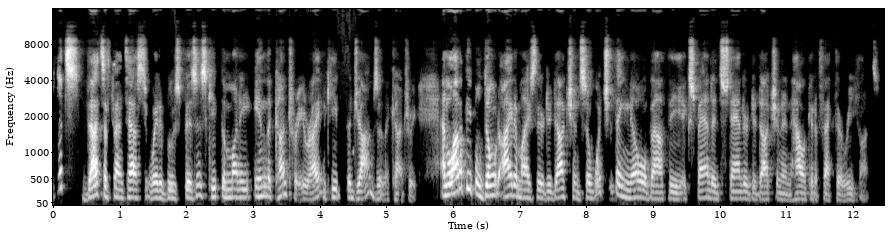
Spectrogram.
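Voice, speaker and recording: A hoarse man with a croaky frog voice, hosting live news in a chatty, halting way and interviewing a guest. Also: a little high, animated, a little mellow. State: hoarse, struggling with voice. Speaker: news host.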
